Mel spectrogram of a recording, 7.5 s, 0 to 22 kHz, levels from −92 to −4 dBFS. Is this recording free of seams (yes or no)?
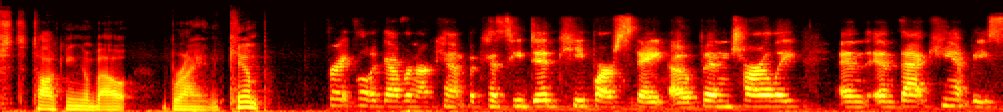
yes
